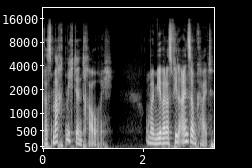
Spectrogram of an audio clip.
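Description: Recorded very cleanly against a silent background, a man speaks at a moderate pace in a fairly high pitch with lively intonation. The sound is dry and close, with no echo. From Germany, Cologne, later Odenwald. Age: 50s. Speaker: podcast host, management consultant. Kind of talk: personal monologue.

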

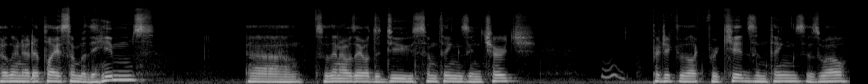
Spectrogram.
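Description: With an American accent, a man speaks in a fairly high, dark and mellow voice, his intonation fairly even and broken by long, frequent pauses. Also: moderate pace, very clean recording, silent background. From US, New York State. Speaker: radio editor. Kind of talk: testimony. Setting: studio.

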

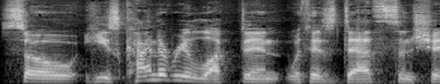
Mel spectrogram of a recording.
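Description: Speaking at a moderate pace with an American accent, a man with medium pitch makes very wide pitch swings. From Iowa. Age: 30s. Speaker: podcaster, former Jehovah's Witness. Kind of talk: casual chat.

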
